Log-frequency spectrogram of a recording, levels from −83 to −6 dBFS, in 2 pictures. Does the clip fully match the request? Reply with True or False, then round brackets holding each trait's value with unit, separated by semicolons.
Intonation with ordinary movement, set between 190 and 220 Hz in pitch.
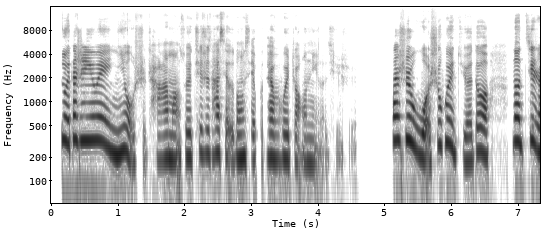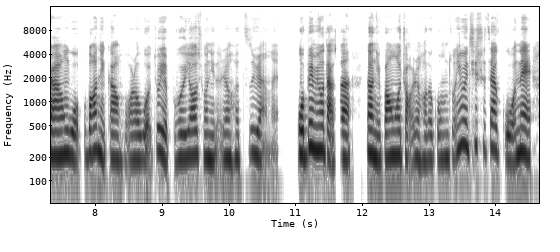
True (3.8 semitones; 210 Hz)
